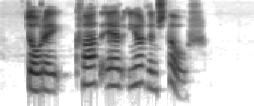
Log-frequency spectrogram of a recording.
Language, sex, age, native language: Icelandic, female, 50-59, Icelandic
